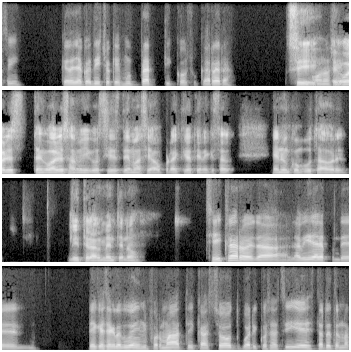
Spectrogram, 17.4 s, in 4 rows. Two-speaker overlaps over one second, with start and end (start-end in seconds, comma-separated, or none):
none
